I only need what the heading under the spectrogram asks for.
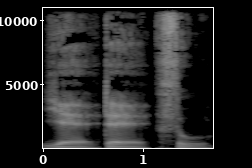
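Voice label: "yetethu", concatenated syllables; Affixing experiment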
